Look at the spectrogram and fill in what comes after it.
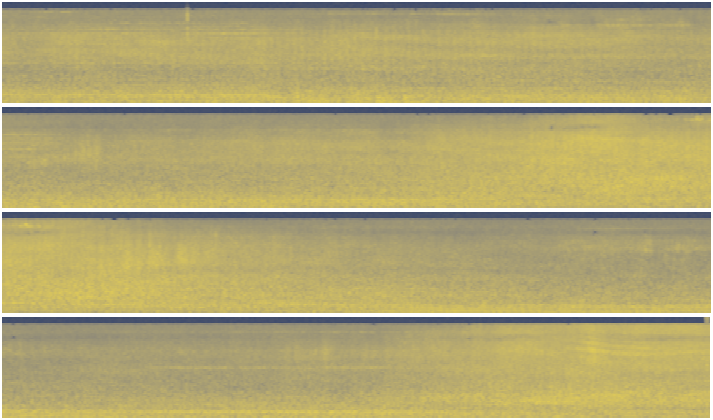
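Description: A train running past: a steady rumble with a low engine hum, swelling louder around the middle and again near the end.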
